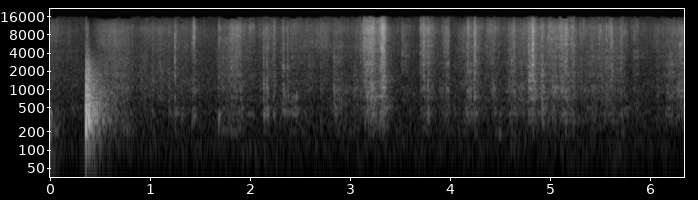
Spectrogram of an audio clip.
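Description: A geared stepper motor is set down on a cork board with a single solid knock about a third of a second in. Then come scattered rustling and scraping as hands pull another motor out of its foam packing insert.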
